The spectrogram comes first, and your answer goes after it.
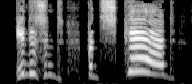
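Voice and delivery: high, loud squeal. A narrator reads Pettigrew's reply to Lupin, Pettigrew squealing. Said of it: "squealed Pettigrew".

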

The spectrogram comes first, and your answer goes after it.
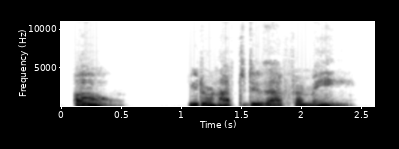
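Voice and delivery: ordinary delivery

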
